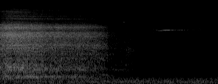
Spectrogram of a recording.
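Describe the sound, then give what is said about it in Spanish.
A deep breath drawn in through the nose, taken before walking during a guided walking meditation, makes a faint, airy hiss that lasts about a second and then fades into near silence. “Antes de caminar, inhala profundamente por la nariz.”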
